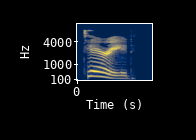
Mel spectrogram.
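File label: "tarried", British English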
